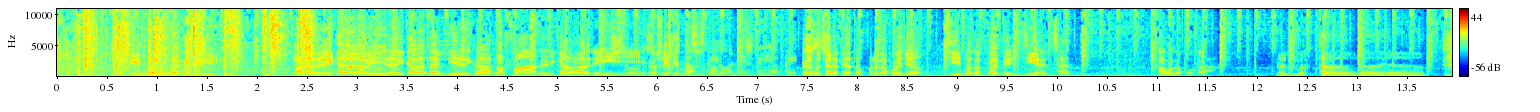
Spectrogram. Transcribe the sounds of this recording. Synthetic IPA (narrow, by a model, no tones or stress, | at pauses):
ʝimat̪afaked͡ʒi | alaðe̞ðikaðalaβiðe̞ðikaðarajliðe̞ðikaðarafaðe̞ðikaðaaðɾiḭnosekjemːasea | wenomut͡ʃaɣɾaθjasat̪opoɾe̞lapo̞ʝoʝimat̪afakeɲʝienet͡ʃan | kaɣwelapṵt̪a̰ | noḛmma̰t̪aðonaðje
